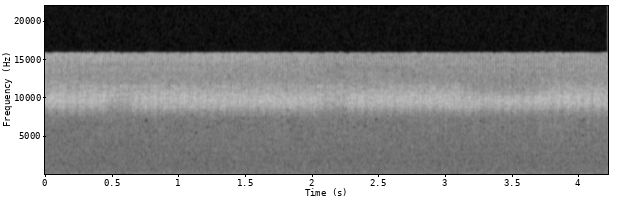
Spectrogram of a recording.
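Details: Summer field cricket song, an even, sustained high shrill tone with no pauses, carried over a low hiss of light wind.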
